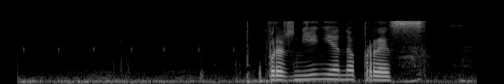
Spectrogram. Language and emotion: Russian, neutral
